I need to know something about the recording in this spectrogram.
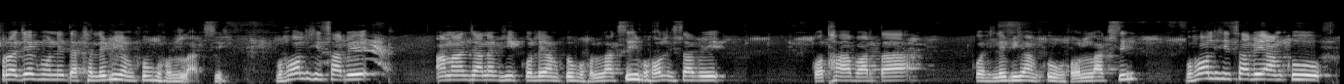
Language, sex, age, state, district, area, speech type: Odia, female, 45-60, Odisha, Bargarh, urban, spontaneous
